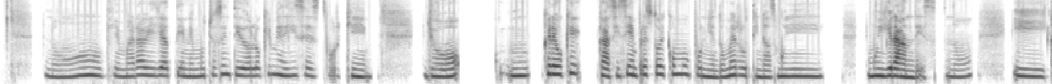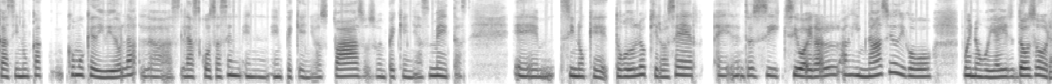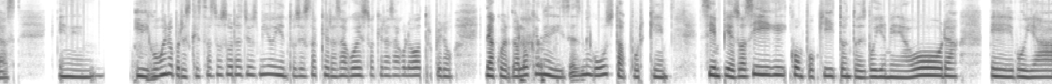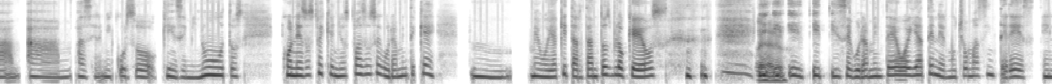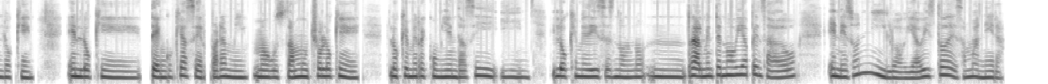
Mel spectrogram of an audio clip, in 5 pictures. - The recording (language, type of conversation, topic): Spanish, advice, ¿Por qué abandono nuevas rutinas después de pocos días?
- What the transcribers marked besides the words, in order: static; chuckle; chuckle; other background noise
